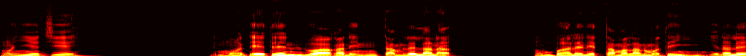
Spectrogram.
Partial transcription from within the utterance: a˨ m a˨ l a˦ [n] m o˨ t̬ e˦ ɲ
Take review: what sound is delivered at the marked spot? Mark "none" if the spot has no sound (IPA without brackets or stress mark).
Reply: n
